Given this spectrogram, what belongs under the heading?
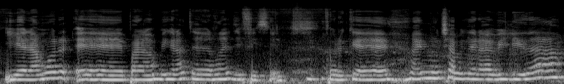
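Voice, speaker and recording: A woman's voice: a little high, moderate pace, dark tone, slight background noise. A middle-aged woman from France speaking on a panel, hesitant and searching for words. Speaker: panelist, writer. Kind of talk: panel discussion. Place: event hall. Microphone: handheld mic. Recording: roomy hall.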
